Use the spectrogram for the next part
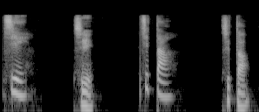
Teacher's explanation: The bass sound is su. You make the same sound as su, but with more tension in your throat.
